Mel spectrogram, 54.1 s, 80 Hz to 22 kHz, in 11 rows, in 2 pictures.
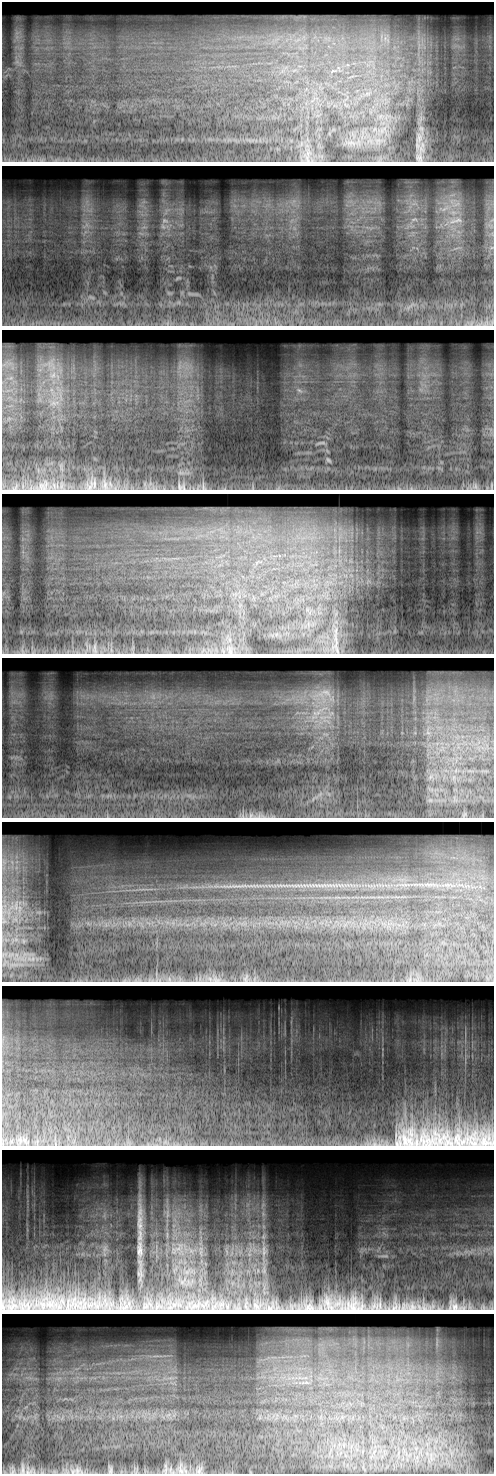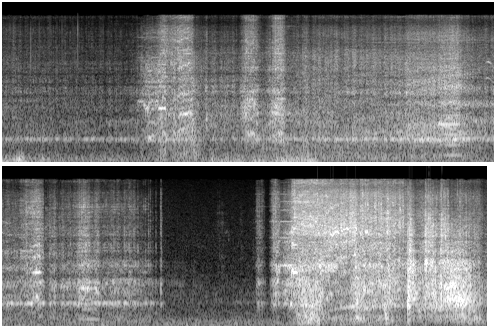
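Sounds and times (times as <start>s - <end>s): electric motor whining: 0.0s - 12.0s, 12.7s - 31.3s, 38.0s - 50.8s, 51.8s - 54.0s
tyres crunching over gravel: 22.6s - 35.1s, 39.4s - 50.7s.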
